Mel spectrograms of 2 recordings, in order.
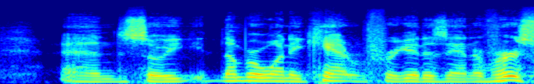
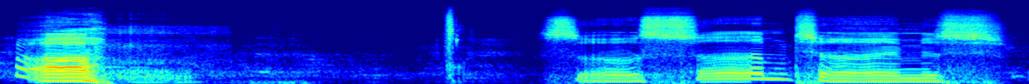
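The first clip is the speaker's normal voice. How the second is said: drawn-out hesitation; much slower than usual. Real, not acted. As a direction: drag the words out awkwardly. Awkward after joke fell flat.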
